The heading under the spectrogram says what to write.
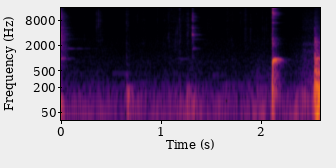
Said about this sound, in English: And with that, let's open some rosé. So yes. Let me go get that bottle. All right, yeah, we're going to open this bottle.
